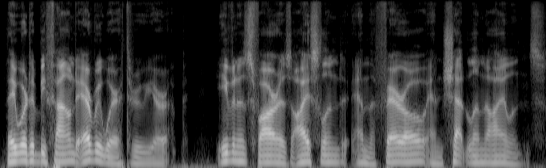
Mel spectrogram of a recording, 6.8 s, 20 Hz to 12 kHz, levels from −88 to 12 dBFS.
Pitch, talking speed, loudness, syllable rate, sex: 100 Hz, 165 wpm, -20 LUFS, 5.1 syllables/s, male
